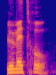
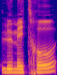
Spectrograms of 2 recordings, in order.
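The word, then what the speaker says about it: le métro: just means the and the french r is in the middle of metro so it sounds like you're clearing your throat ho excellent now let's plug le metro into something useful like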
